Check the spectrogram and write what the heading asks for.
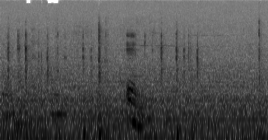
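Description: Computer keyboard being typed on: a run of irregularly spaced key clicks as a line of code is entered.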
